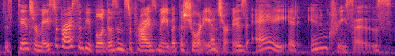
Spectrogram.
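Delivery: normal talking voice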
